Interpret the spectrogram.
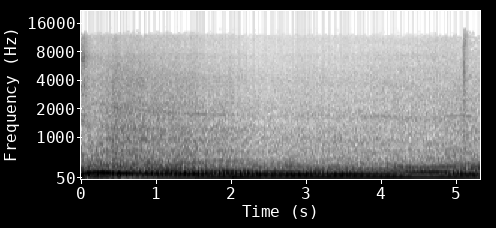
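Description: Car engine running at a steady idle just after being started, settling slightly in the first half-second.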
